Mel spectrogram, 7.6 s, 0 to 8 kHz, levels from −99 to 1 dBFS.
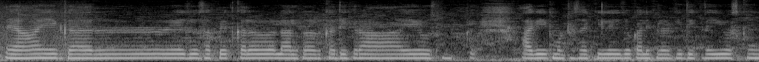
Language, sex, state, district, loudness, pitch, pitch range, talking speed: Hindi, female, Chhattisgarh, Balrampur, -36 LUFS, 195 Hz, 190-195 Hz, 215 wpm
